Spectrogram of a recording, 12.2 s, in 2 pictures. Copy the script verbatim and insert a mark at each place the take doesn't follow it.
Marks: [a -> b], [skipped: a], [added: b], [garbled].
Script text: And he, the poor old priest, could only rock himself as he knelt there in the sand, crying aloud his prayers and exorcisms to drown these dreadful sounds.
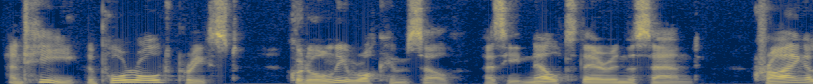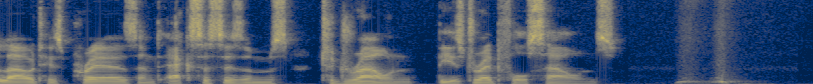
And he, the poor old priest, could only rock himself as he knelt there in the sand, crying aloud his prayers and exorcisms to drown these dreadful sounds.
